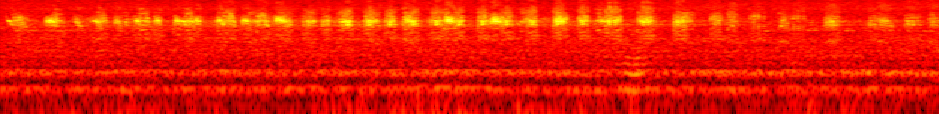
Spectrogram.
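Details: Inside a developing honey bee swarm leaving a hive in a garden, early afternoon after a cold, damp week. A dense, even drone holds throughout, with rapid whining passes of individual bees flying close by, many per second.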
